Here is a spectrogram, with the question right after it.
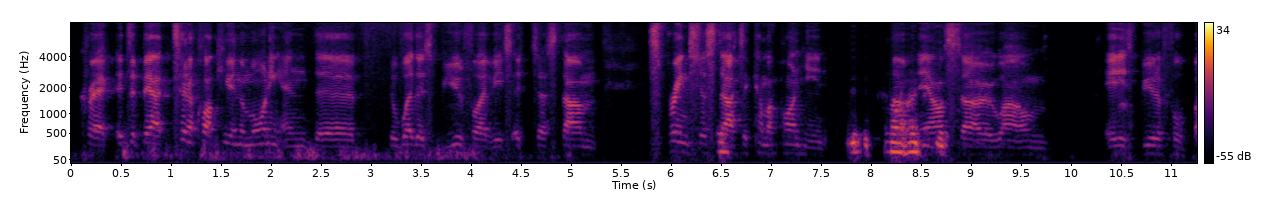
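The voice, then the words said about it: Australian accent. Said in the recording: “I'm from Australia ... I could kind of tell that by your accent.”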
